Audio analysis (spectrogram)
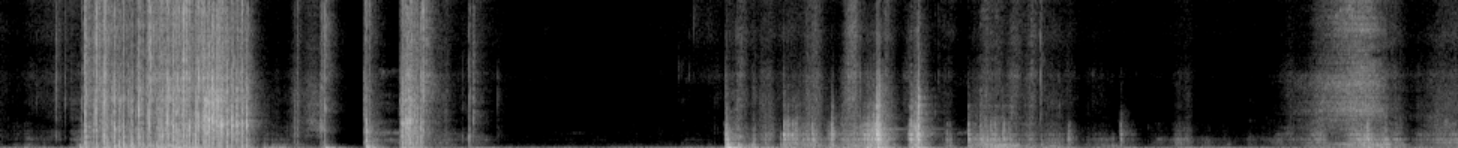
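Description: A deck of cards being shuffled up close, a dense riffling burst followed by several quick snaps and softer rustling handling of the cards.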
